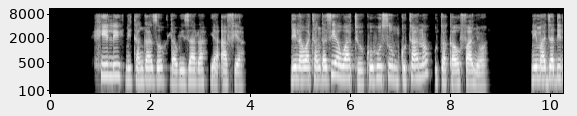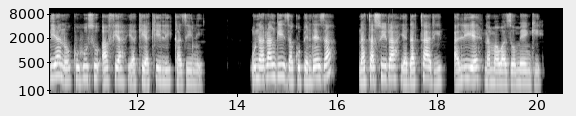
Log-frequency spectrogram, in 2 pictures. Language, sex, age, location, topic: Swahili, female, 50+, Nairobi, health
